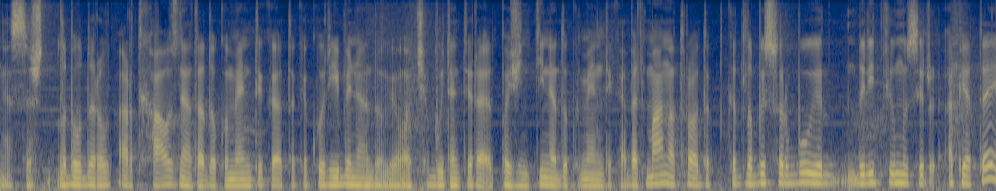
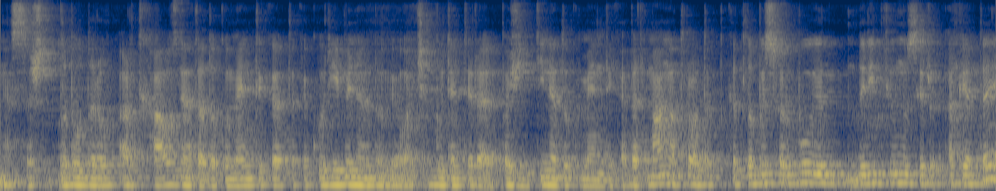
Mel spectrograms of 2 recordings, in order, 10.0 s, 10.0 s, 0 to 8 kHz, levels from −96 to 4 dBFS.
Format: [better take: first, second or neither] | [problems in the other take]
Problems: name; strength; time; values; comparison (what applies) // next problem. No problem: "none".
first | room echo; dies away in 0.7 s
